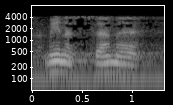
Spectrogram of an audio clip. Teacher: يدي حركة بسيطة للكسرة اللي في آخرها من السماء، هنا الكسرة بسيطة ما قالش من السماء لا من · Term: اختلاس الكسرة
